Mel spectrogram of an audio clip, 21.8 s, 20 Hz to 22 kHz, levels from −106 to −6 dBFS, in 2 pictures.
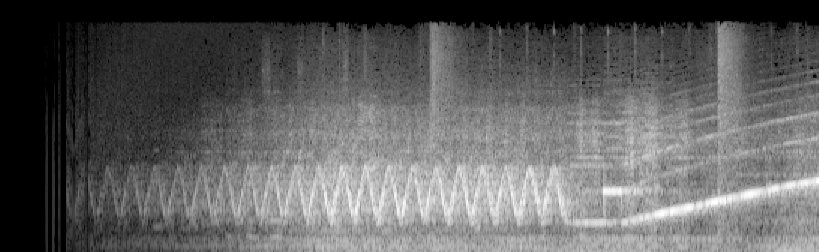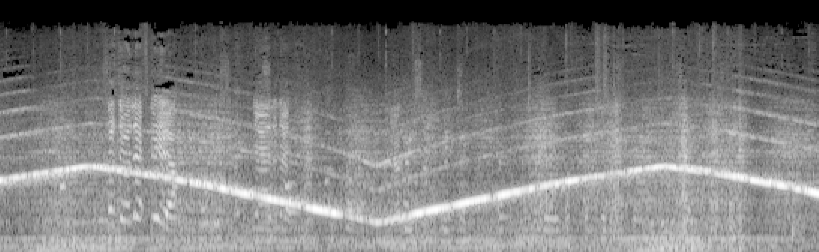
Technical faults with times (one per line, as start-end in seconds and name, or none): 0.00-4.44 truncation distortion on a fade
